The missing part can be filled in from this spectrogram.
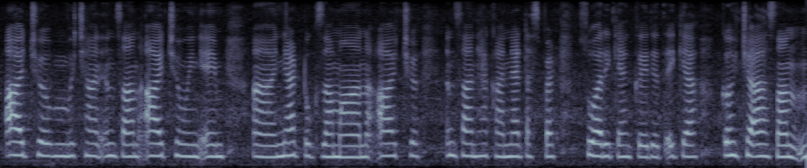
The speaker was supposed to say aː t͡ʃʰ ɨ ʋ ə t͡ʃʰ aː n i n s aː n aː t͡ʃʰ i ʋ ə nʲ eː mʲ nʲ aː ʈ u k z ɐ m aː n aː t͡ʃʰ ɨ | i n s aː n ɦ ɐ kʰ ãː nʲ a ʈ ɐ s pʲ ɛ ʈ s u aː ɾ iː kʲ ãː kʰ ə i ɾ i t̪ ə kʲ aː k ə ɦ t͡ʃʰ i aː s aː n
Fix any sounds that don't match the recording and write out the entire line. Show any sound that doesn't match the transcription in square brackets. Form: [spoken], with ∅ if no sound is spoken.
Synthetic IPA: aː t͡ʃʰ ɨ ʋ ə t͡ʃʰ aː n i n s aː n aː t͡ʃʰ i ʋ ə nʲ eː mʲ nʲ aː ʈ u k z ɐ m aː n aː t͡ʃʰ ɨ | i n s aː n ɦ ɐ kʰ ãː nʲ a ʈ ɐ s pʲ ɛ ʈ s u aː ɾ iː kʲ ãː [k] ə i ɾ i t̪ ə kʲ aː k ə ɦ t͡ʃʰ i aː s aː n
